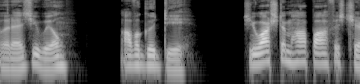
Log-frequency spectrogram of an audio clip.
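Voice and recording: Against a quiet background, the reading aloud is natural in voice and lively in intonation.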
